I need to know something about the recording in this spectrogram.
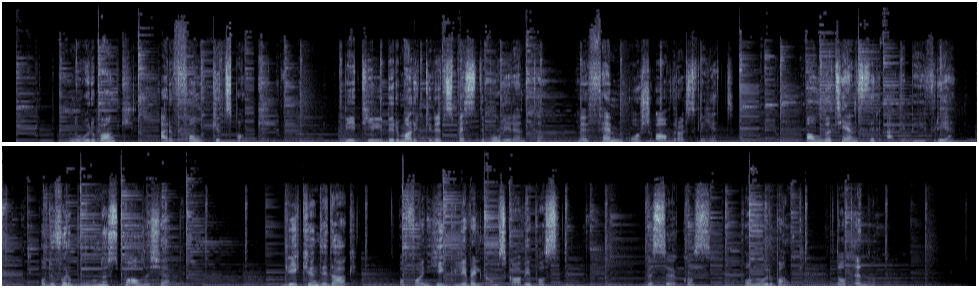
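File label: Norwegian commercial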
